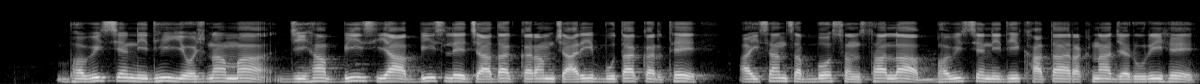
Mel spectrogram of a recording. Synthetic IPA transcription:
bʱɐʋɪsjənɪd̪ʱijoːd͡ʒnamã̰d͡ʒɪɦãbiːsjabiːsled͡ʒjaːd̪akəɾəmt͡ʃaːɾibut̪akəɾt̪ʰe | əɪsənsəbːosə̃nst̪ʰalabʱɐʋɪsjənɪd̪ʱikʰaːt̪aɾəkʰnad͡ʒəɾuːɾiɦɛː

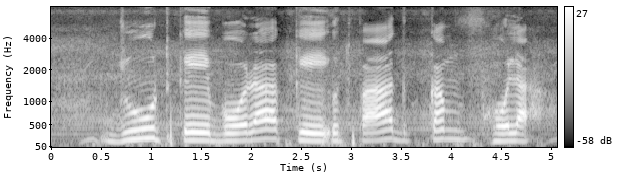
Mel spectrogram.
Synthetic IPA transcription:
d͡ʒuːʈkeboːɾakeʊt̪paːd̪kɐmhoːlaː

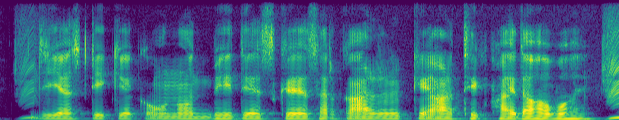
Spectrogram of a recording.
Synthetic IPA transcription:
d͡ʒiesʈikeko̰ʊnobʱid̪eːskesəɾka̰ːɾkḛa̰ːɾt̪ʰɪkpʰaːɪd̪aɦoboɦɛ

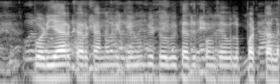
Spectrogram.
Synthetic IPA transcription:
bəɽ̤ijaːɾkəɾkʰaːnemẽɡeɦũkeɖʱoːbekad̪ɪɾpɐ̃ɦʊ̃t͡ʃabəlapəʈʰt̪al

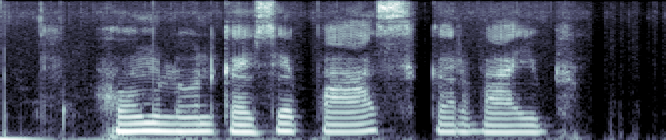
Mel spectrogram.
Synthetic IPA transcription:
hoːmloːnkəɪsepaːskəɾʋaːib

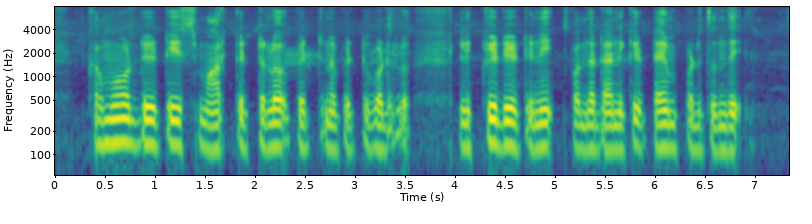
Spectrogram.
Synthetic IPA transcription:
kɐmoːɖiʈiːsmaːɾkeʈːlo̞ːpe̞ʈːinɐpe̞ʈːubɐɽulṵ | likʋiɖiʈinipond̪ɐɽaːnikiʈɐjmpɐɽut̪und̪i

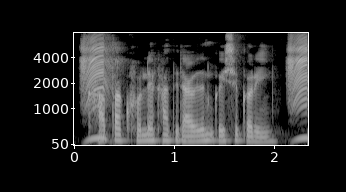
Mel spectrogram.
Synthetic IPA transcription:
kʰat̪ɔkʰolekʰat̪iɾabed̪ɔnkɔjsəkɔɾi

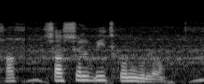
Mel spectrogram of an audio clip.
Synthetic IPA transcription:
ʃɔʃolbid͡ʑkonɡulo̰

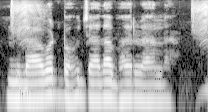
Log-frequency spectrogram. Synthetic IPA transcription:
mɪlaːwəʈ̚bəɦut̪d͡ʒjaːd̪abʱəɾːəɦəla

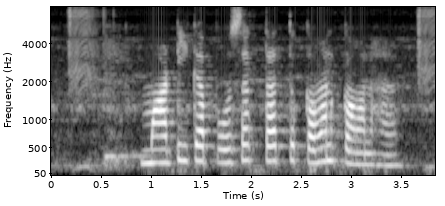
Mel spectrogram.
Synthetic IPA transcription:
maːʈikapoːsək̚t̪ɐt̪ːkɐʋənkɐʋənɦɛː

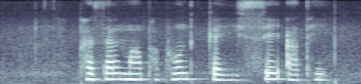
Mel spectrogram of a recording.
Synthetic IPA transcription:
pʰəsəlmãpʰəpʰuːnd̪kəɪseaːt̪ʰe

